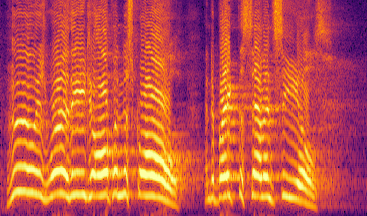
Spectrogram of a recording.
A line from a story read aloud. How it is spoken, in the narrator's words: a mighty angel who called out in a loud voice, saying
